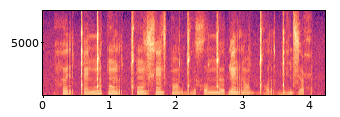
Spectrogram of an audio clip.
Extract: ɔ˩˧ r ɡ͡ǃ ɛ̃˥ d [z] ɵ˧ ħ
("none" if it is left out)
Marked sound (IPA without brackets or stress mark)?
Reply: z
